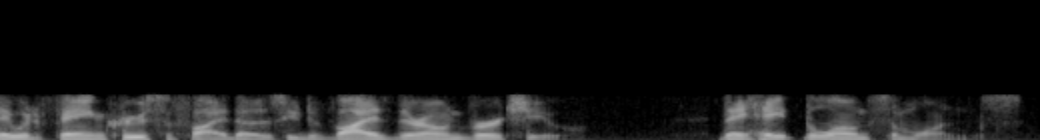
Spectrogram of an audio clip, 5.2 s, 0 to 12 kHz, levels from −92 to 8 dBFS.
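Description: Speech throughout shows AMR narrowband mobile codec damage: a flat spectrogram ceiling at 3.8 kHz and a plainly buzzy, synthetic timbre that fits a mode near 10 kbps.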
